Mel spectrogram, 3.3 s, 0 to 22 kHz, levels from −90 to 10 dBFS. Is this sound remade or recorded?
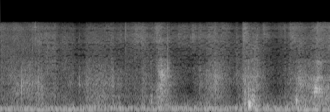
remade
